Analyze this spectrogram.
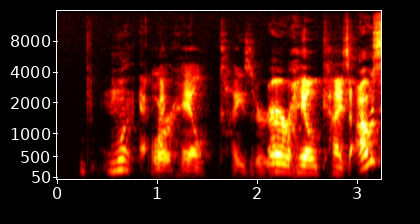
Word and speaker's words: Caesar: Even though we say it's Caesar, the Romans would most likely call it Kaiser. The C is pronounced like a hard K, and the AE would have been more like an I.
